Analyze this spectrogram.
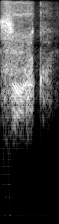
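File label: Speech Sound Russian Common AWACS Numbers; DCS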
